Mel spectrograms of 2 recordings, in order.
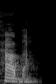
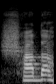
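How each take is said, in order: First: The first sound is a plain s sound. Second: The first sound is an sh sound. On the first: The speaker calls it right. "উচ্চারণটা হচ্ছে সাদা" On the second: The speaker calls it wrong. "সাদা হবে না"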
